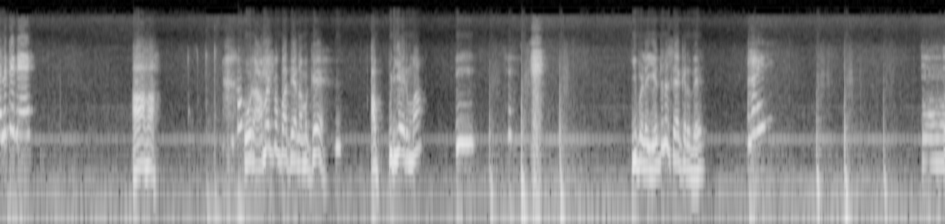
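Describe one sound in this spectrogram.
A woman speaks and laughs playfully.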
